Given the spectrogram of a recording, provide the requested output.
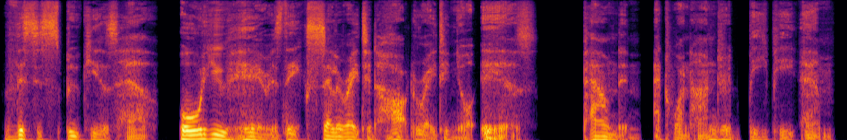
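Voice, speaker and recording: Very deep, gravelly, menacing inner voice. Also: male voice, a little mellow, dry recording, studio quality, exaggerated voice. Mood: ominous dread. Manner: ominous, slow, deliberate delivery. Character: menacing, paranoid inner voice of primal fear and aggression. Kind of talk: dramatic second-person game narration.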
